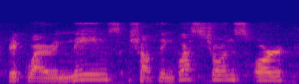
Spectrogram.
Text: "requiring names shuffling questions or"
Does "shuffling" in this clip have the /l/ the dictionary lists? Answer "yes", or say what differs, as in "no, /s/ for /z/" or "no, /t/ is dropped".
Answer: no, /l/ is dropped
